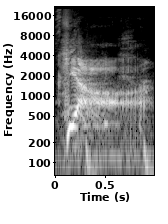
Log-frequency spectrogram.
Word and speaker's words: Hyaaah: So that's the proper pronunciation is Hyaaah.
